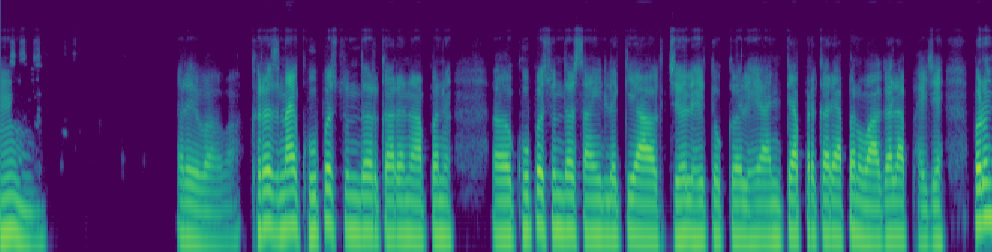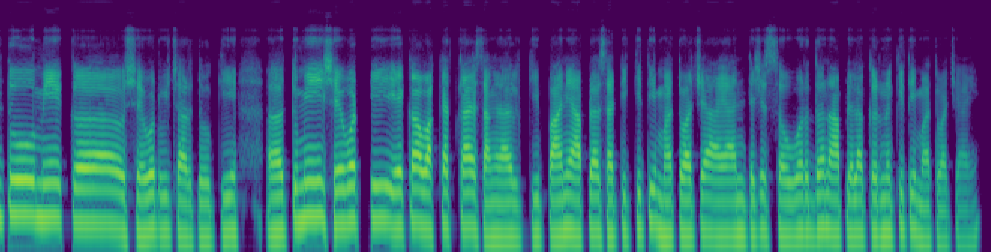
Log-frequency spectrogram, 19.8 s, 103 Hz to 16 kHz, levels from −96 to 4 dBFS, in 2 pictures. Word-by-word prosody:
हं. 150 -1 -1 1.6
अरे 135 -2 -3
वाह, 115 -1 -7
वाह! 125 +3 -17
खरंच 170 +1 +1
नाही 170 +1 +3
खूपच 155 +4 -1
सुंदर 155 -1 -2
कारण 145 0 0
आपण 140 +1 -3 0.4
अ, 145 0 +1
खूपच 160 +1 +1
सुंदर 160 -1 -1
सांगितलं, 145 0 -2
की 150 - -2
आज 135 -1 +2
जल 145 0 -1
है, 135 0 -2
तो 140 +1 -5
कल 135 -1 -2
है. 130 - -5
आणि 135 0 -2
त्याप्रकारे 145 0 -1
आपण 145 +2 -1
वागायला 140 +2 +1
पाहिजे. 125 +1 -5 0.3
परंतु 205 +3 +4 0.2
मी 205 0 +3
एक 195 -1 -4
अ, 180 -2 +5
शेवट 155 +2 +1
विचारतो 140 -3 -2
की 155 +1 -3 0.3
अ, 155 +1 +3
तुम्ही 210 +2 +3
शेवटी 195 +2 +2 0.2
एका 180 +2 +5
वाक्यात 165 +2 +1
काय 170 0 +5
सांगणार, 140 -1 +1
की 145 - -4
पाणी 145 +2 +3
आपल्यासाठी 145 0 -1
किती 170 +3 -4
महत्वाचे 145 0 0
आहे 145 -2 +2
आणि 145 +1 0
त्याचे 150 +2 -3
संवर्धन 150 +3 -1
आपल्याला 145 +1 -1
करणं 150 0 -1
किती 165 -1 -4
महत्वाचे 120 -1 -7
आहे? 120 +2 -14
150 Hz, 165 wpm, -22 LUFS, 140-160 Hz, 1.6 s, अ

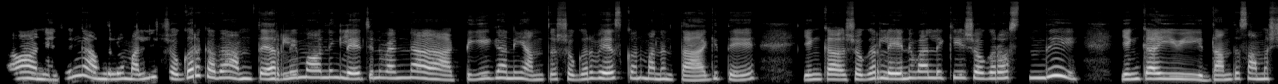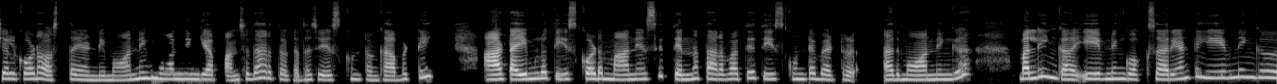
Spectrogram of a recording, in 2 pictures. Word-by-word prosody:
ఆ! - - 0 0.3
నిజంగా 300 - -2
అందులో 250 -1 +1
మళ్ళీ 255 +8 0
షుగర్ 295 +9 +3
కదా! 305 -2 +2
అంత 265 -1 -1
ఎర్లీ 260 +4 0
మార్నింగ్ 320 -1 0
లేచిన 265 +3 +2
వెంటన, 300 +1 -1 0.3
ఆ - - +2 0.2
టీ 230 - -4 0.2
గాని, 285 -2 +1
అంత 225 +2 -7 0.2
షుగర్ 245 +2 -2
వేసుకొని 280 +1 +1
మనం 250 -1 0 0.2
తాగితే, 205 +4 -1 0.7
ఇంకా 235 +1 +1 0.2
షుగర్ 250 +5 0
లేని 260 +2 +5
వాళ్ళకి, 300 0 -1
షుగర్ 280 0 +1
వోస్తుంది. 305 +6 +1 0.7
ఇంకా 260 +1 +3 0.2
ఈ - - 0 0.4
దంత 220 +3 -1
సమస్యలు 255 0 -1
కూడా 255 +1 +2
వస్తాయండి. 210 -2 -4
మార్నింగ్, 245 +8 +1
మార్నింగ్ 245 -1 0
ఆ - - -13
పంచదారతో 245 +5 -2
కదా! 215 +2 -5
చేసుకుంటాం 215 0 -5
కాబట్టి, 240 - -2 0.7
ఆ - - +11 0.2
టైంలో 255 +5 +5
తీసుకోవడం 255 +1 +1
మానేసి, 245 - -2 0.2
తిన్న 230 +1 +1 0.2
తర్వాతే 250 +4 0
తీసుకుంటే 250 +1 -2
బెటర్, 215 -2 -4 0.4
అది 225 +1 0
మార్నింగ్. 230 +5 +1 0.6
మళ్ళీ 285 +6 +5
ఇంకా 250 -7 +2 0.3
ఈవెనింగ్ 255 0 +1
ఒకసారి 230 0 -1
అంటే, 315 +4 -3 0.2
ఈవెనింగ్ 320 +1 -1
255 Hz, 125 wpm, -19 LUFS, 230-285 Hz, 0.7 s, ఆ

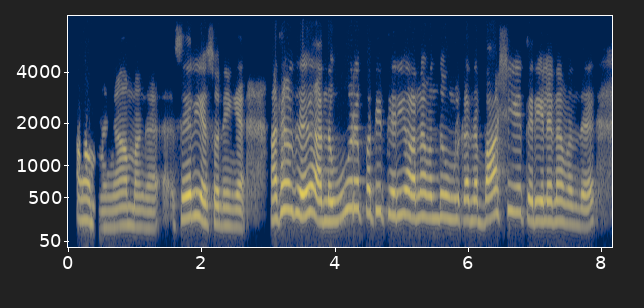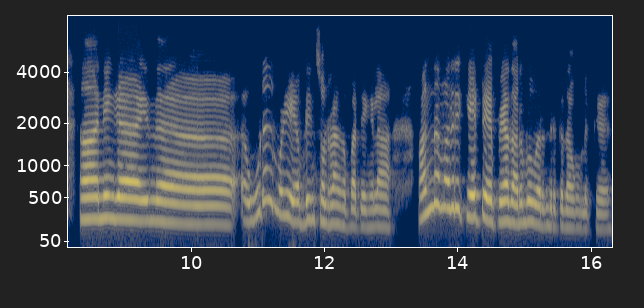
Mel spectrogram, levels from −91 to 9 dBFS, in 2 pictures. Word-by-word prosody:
ஆமாங்க. 195 -9 -2 0.2
ஆமாங்க. 180 -3 -4 0.3
அ - - -16 0.2
சரியா 265 0 +6
சொன்னீங்க. 190 -3 -2 0.5
அதாவது 335 +1 +4 0.3
அந்த 230 0 +2 0.2
ஊர 375 +1 +1 0.2
பத்தி 315 +2 +1 0.2
தெரியும், 290 0 +2
ஆனா 270 +2 +1
வந்து 260 +1 -3
உங்களுக்கு 245 -1 -3
அந்த 235 0 0
பாஷையே 310 +5 +2
தெரியலேன்னா 230 0 +1
வந்து, 185 -2 -4 0.6
அ - - +4 0.3
நீங்க 260 -1 +1 0.4
இந்த 235 0 -5 1.5
உடல் 455 +6 -6
மொழி 290 -3 -4
அப்டின்னு 240 +3 -8
சொல்றாங்க 205 -3 -6
பாத்தீங்களா? 175 0 -8 0.6
அந்த 365 +8 -2
மாதிரி 375 0 -1
கேட்டு 270 +1 +2
எப்பயாவது 225 0 -1
அனுபவம் 215 0 -4
இருந்திருக்குதா 180 -2 -10
உங்களுக்கு? 160 -1 -15
235 Hz, 120 wpm, -17 LUFS, 190-280 Hz, 1.5 s, சரியா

